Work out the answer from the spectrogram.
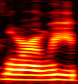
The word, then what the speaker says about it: Lorelei: Lorelei. It's spelled Yes, Lorelei. I said Lorilei, but I am named after the mythology of the yes, Lorelei's.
